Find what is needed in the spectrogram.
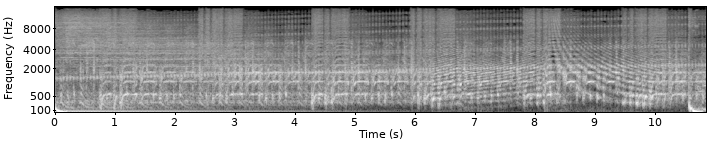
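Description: Electronic music without vocals: a deep bass note enters at the start and slowly fades, under wavering synthesizer tones, with a sweeping, filtered passage near the end.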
